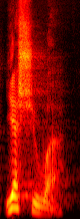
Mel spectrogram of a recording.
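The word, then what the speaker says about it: Yeshua (ישוע): The name Jesus in Hebrew is actually pronounced Yeshua, and it means Yahweh saves.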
